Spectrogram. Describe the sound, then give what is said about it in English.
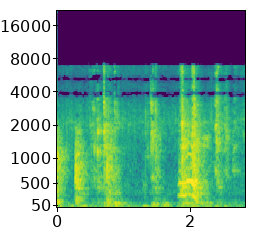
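A door is unlocked and opened at night: a few metallic clicks and rattles of the lock, then a louder wooden thunk and scrape as it swings, with faint murmuring in the background. “Wait till I unlock the door.”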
